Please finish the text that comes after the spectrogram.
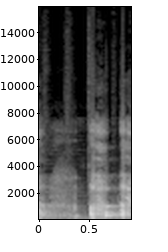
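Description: A woman coughs after white flour is thrown in her face in a drama scene, with a short burst of two or three close, harsh coughs that sound like throat clearing.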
